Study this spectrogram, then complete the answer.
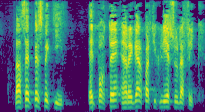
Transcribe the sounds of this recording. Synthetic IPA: d̪ɑ̃sɛt̪̚pɛʁspɛk̚t̪iv | ɛlpɔʁt̪ɛʔɛ̃ʁəɡaʁpaʁt̪ikyljɛʁsyʁlafʁik

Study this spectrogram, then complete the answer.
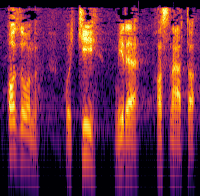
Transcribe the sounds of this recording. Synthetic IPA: ɒzo̞n | ho̞cki | miɾɛ | hɒsnaːlt̪ɒ

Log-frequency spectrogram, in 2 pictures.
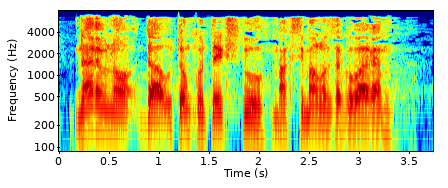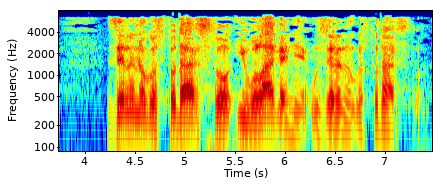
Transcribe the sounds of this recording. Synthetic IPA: naːɾaʋno̞d̪aut̪o̞mko̞nt̪e̞kst̪umaksimalˠno̞zaɡo̞ʋaːɾam | ze̞le̞no̞ɡo̞spo̞d̪aːɾst̪ʋo̞ʔiulˠaːɡaɲe̞̰ʔuze̞le̞noɡo̞spo̞d̪aːɾst̪ʋo̰

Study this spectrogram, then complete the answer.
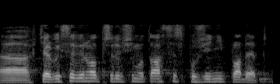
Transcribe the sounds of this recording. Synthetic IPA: xcɛlbɪxsɛvjɛnovat̪pr̥ɛdɛfʃiːmvo̞t̪aːst͡sɛspoʒɟɛɲiːpladɛp

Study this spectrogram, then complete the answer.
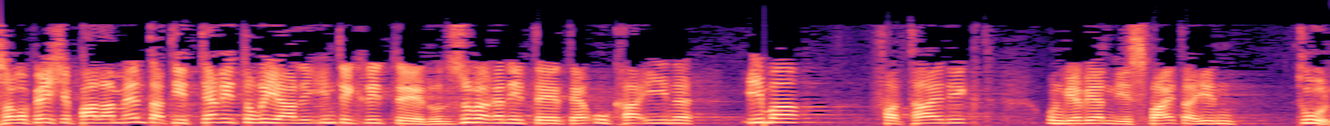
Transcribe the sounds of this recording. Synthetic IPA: d̥asʔɔʏʁopɛːɪʃəpaɐlamɛnthat̚d̥iːtʰɛʁitoʁiaːləʔɪnteɡʁitʰɛːtʊntz̥uvəʁɛnitʰɛːt̚d̥eːɐʔukʁ̥aʔiːnəʔɪmɐ | fɛɐtʰaɪdɪçt | ʊntv̥iːɐveːɐdn̩diːsv̥aɪtɐhɪn | tʰuːn

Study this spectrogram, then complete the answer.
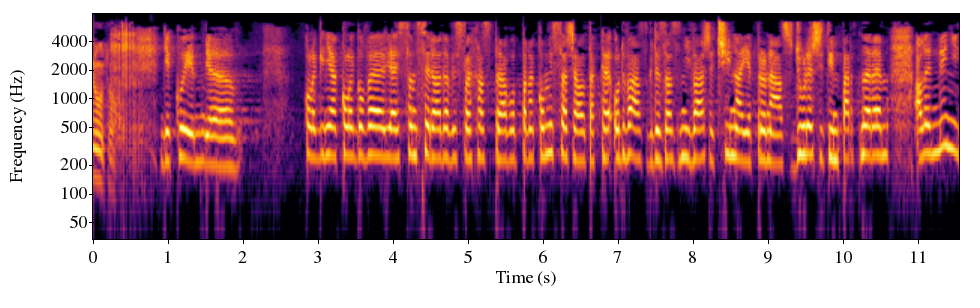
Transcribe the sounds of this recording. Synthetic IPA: ut̪ṵɟɛkujɪ | ko̞lɛɡɪɲɛako̞lɛɡo̞vɛːjaːjsɛmsɪɾaːdavɪslɛxlaspɾaːvuot̪̚panako̞mɪsar̝ɛalɛt̪akɛːʔo̞dvaːzɡdɛzazɲiːvaːʒɛt͡ʃiːnajɛpɾo̞naːzduːlɛʒɪt̪iːmpaɾt̪nɛɾɛmʔalɛnɛɲiː

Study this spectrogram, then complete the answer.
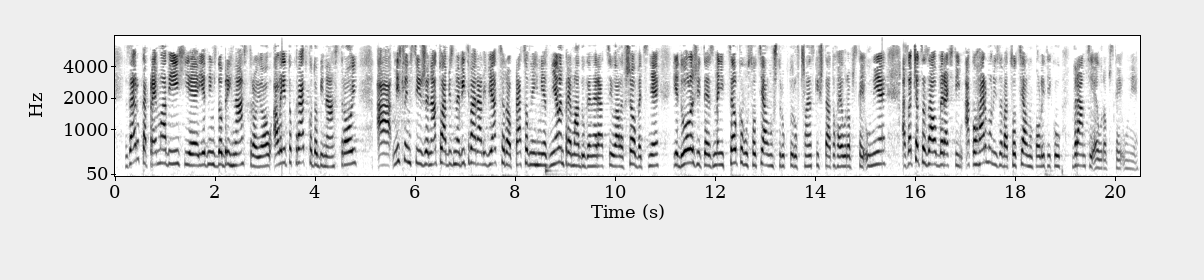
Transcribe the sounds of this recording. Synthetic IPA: zaːɾukapɾɛmlad̪iːɣjɛjɛd̪niːmzd̪ɔbɾiːɣnaːst̪ɾɔjɔʊʔalɛjɛt̪ɔkɾaːt̪kɔd̪ɔbiːnaːst̪ɾɔjʔamisliːmsiʒɛnat̪ɔabizmɛʋit̪ʋaːɾaliʋɪat͡sɛɾɔpɾat͡sɔʊniːɣmɪɛzd̪ɲɪɛlɛnpɾɛmlad̪uːɡɛnɛɾaːt͡siualɛfʃɛɔbɛt͡sɲɛjɛd̪ʊɔlɛʒit̪ɛːzmɛɲic̚t͡sɛlkɔʋuːsɔt͡siaːlnuʃt̪ɾukt̪uːɾuft͡ʃlɛnskiːxʃt̪aːt̪ɔɣɛʊɾɔːpskɛjʔuːniɛʔazat͡ʃacsazaɔbɛɾact̪iːmakɔɦaɾmɔnizɔʋacsɔt͡siaːlnupɔlit̪ikuʋɾaːmt͡siɛʊɾɔːpskɛjṵːniɛ

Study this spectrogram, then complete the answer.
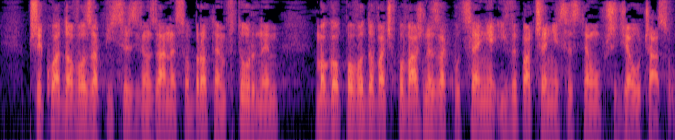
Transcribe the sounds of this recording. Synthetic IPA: pʂɘkwad̪ɔvɔzapʲisɘzvʲjɔ̃w̃zan̪ɛzɔbɾɔt̪ɛmft̪uɾnɘmː | ɔɡɔ̃w̃pɔvɔd̪ɔvat͡ɕpɔvaʐnɛzakwut̪sɛɲɛʔivɘpat͡ʂɛɲɛsɘst̪ɛmupʂɘd͡ʑawut͡ʂasṵ

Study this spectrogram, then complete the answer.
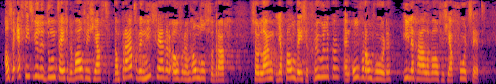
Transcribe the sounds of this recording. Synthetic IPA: ʔɑlˠsʋəʔɛχtitt͡ssʋɪlənduntejχəndəʋɑlˠvɪsjɑχtdɑnpraːtənʋənitfɛɹdərowvəɾənɦɑndəlˠsfəɹdrɑχ | sowlɑŋjaːpɑndejzəχrywləkəʔɛnɔnvəɾɑntʋʊːɹdə | ileχaːləʋɑlˠvɪsjɑχtfʊːɹtsɛt

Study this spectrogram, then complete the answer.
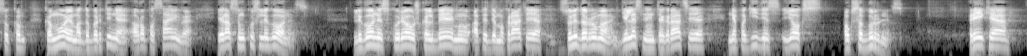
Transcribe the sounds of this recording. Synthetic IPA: sʊk | kɐmuɔjɛmɐd̪ɐbɐɾʲt̪ʲɪnʲeːɛʊɾɔpoːsːɑːjʊŋɡɐ̰ | iːɾɐsʊŋkʊslʲɪɡoːnʲɪ̰s | lʲɪɡoːnʲɪskʊɾʲoːʊʃkɐlʲbʲeːjɪmuːʔɑːpʲiɛd̪ʲɛmokɾɑːt̪ʲɪjɛsoːlʲɪd̪ɐɾʊmɐɡʲɪlʲæsʲnʲeːɪnʲt̪ʲɛɡɾɑːt̪sʲɪjɛ | nʲɛpɐɡʲiːd̪ʲiːsjoːks | ɐʊksɐbʊɾʲnʲɪ̰s | ɾʲɛɪkʲɛ

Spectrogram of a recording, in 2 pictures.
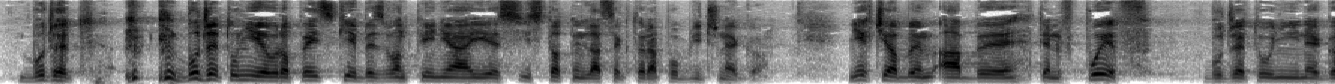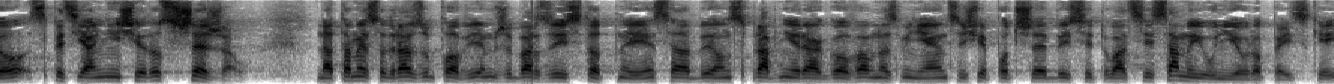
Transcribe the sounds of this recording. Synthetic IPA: buɛt̪budʐɛt̪uɲjiɛwɾɔpɛjskʲejbɛzvɔnt̪̚pʲjeɲajɛst̪ist̪ɔt̪nɘd̪lasɛkt̪ɔɾapublʲit͡ʂnɛɡɔ̰ | ɲɛxt͡ɕawbɘmʔabɘt̪ɛnfpwɘf | budʐɛt̪uːɲijnɛɡɔspɛt̪sʲjalɲɛɕɛɾɔsʂɛʐa̰w | nat̪ɔmʲjast̪ɔd̪ɾazupɔvʲjɛmʐɛbaɾd̪zɔist̪ɔt̪nɛjɛst̪abɘɔnspɾavɲɛɾɛaɡɔvawnazmʲjeɲajɔnt̪sɛɕɛpɔtʂɛbɘsɘt̪uat̪sʲjɛsamɛjuɲjiɛwɾɔpɛjskʲej

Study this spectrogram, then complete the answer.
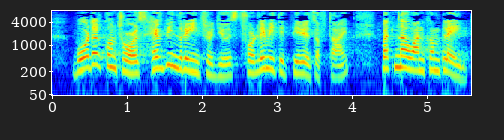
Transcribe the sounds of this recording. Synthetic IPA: bɔɹdəɹkɔ̃ntʰɹolzhɛvbĩnɾiɪ̃ntʰɹodjustfɔɹlɪmitɪd̚piɹiədzɔv̥tʰãɪ̃mbʌtnowʌ̃nkə̃mplẽɪ̃nd̥

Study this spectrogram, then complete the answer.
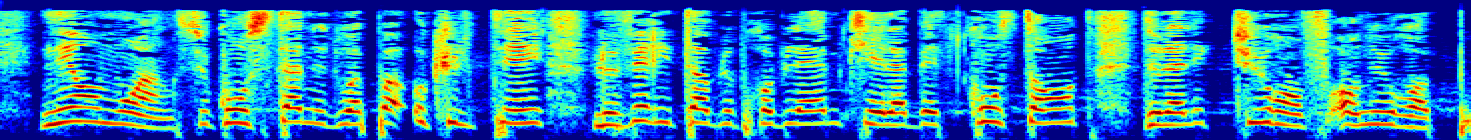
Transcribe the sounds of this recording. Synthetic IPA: neɑ̃mwɛ̃səkɔ̃st̪anəd̪wapaʔɔkʲylt̪eləveʁit̪abləpχɔblɛmkʲiɛlabɛskɔ̃st̪ɑ̃t̪d̪əlalɛk̚t̪ʰyʁɑ̃ɑ̃nøʁɔp

